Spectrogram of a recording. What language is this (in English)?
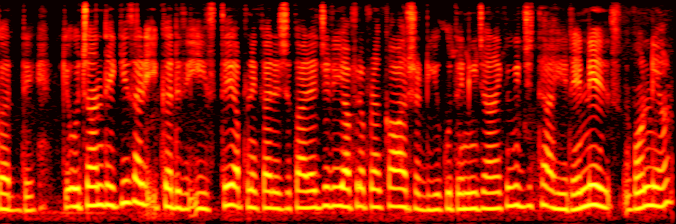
Dogri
